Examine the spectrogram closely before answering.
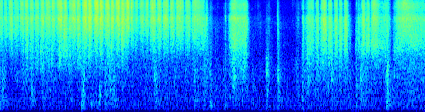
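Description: Faint hand sanding of a hardwood table base: quick scratchy back-and-forth strokes of abrasive on wood, pausing briefly a few times.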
